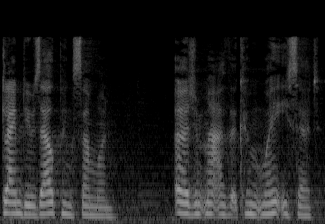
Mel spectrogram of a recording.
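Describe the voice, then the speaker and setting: An actress playing a sharp-tongued, worldly woman in a video game, with a sardonic, dry manner. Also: on the low side, fairly even intonation, brisk, big-room sound, lightly acted.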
